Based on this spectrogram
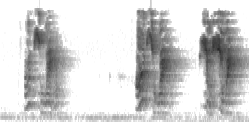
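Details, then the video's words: Congo African grey parrot talking, mimicking human voices: three separate speech-like phrases, each about a second long and rich in harmonics, spaced by pauses, with a faint steady low hum throughout. "Funny Talking Grey Parrot"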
